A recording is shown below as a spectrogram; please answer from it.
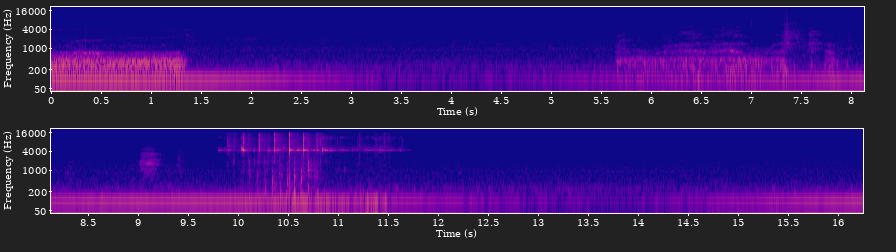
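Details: A baby Miniature Schnauzer, not yet knowing how to growl, practises growling at himself in a mirror: brief rough rumbling bursts separated by pauses over a steady low hum, with a sharp high squeak near the end.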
